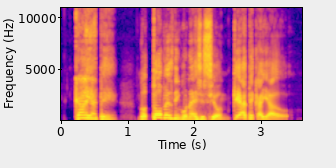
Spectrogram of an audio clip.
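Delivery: furious yell, very high, very loud, shrill, swooping. Retelling shouting from the office at someone making a decision, retelling an angry shout. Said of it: "desde mi oficina le grité".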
